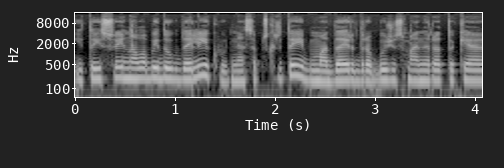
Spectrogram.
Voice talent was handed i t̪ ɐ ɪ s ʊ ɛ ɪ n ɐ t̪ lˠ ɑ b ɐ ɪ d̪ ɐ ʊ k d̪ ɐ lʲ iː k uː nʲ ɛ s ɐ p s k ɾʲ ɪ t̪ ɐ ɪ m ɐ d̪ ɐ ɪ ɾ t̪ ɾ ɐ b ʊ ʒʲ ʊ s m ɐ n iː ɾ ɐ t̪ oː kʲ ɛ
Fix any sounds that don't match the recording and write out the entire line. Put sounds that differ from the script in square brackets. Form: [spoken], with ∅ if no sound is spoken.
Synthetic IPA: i t̪ ɐ ɪ s ʊ ɛ ɪ n ɐ [∅] lˠ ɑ b ɐ ɪ d̪ ɐ ʊ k d̪ ɐ lʲ iː k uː nʲ ɛ s ɐ p s k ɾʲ ɪ t̪ ɐ ɪ m ɐ d̪ ɐ ɪ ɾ [d̪] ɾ ɐ b ʊ ʒʲ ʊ s m ɐ n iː ɾ ɐ t̪ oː kʲ ɛ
